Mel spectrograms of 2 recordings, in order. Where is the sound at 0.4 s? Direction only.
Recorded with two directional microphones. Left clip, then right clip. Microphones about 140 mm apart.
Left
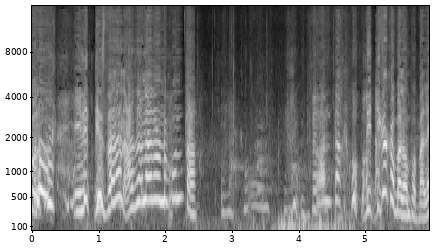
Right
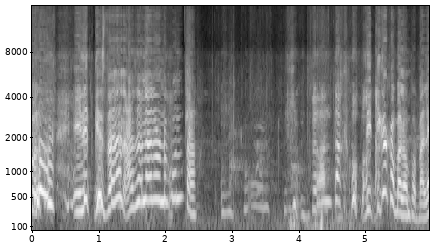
10° right (ahead or behind).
